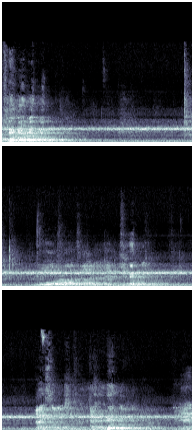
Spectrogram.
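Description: A young man talks across the hall, distant and echoing.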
